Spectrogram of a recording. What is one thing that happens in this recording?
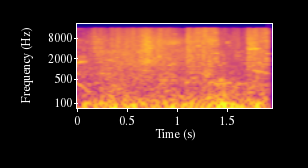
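Flames crackle from a burning car.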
